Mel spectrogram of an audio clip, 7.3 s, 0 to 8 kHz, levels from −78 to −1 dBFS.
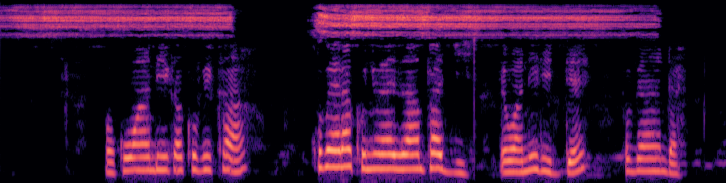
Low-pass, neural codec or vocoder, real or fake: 7.2 kHz; codec, 16 kHz, 16 kbps, FreqCodec, larger model; fake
